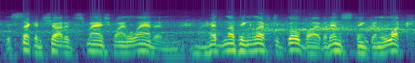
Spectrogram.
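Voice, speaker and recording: An actor playing a hard-boiled investigator who tells his own ordeal in a deliberate, intense 1950s radio drama style. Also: mid-range voice, background noise, lightly acted. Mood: grim, dramatic. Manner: deliberate, intense, theatrical storytelling. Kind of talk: 1950s radio drama acting, dramatic first-person narration. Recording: dull vintage radio recording with prominent music.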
